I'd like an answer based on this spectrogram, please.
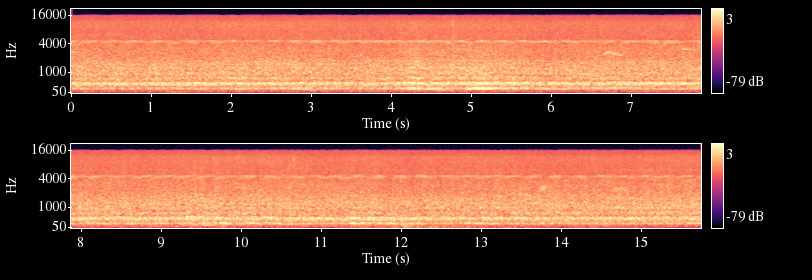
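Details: Steady natural bee buzzing, a thick unbroken hum of many insects with a faint high whine above, a brief louder swell near the middle as a bee passes close.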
